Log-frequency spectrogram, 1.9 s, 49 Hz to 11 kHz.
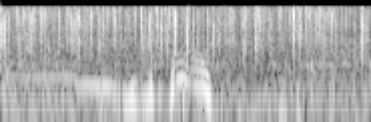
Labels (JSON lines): {"label": "biophony, cascading saw", "recorder": "SoundTrap 600 or HydroMoth"}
